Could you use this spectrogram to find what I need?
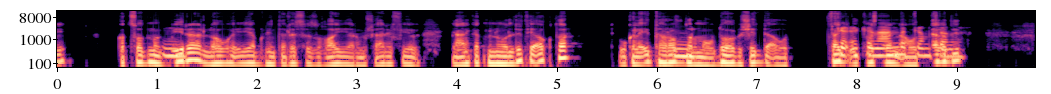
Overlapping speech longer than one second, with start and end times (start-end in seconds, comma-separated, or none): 7.8-9.1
